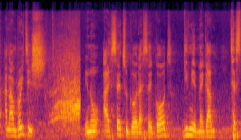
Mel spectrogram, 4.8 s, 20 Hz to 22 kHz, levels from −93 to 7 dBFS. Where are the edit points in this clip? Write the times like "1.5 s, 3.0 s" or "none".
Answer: 1.6 s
